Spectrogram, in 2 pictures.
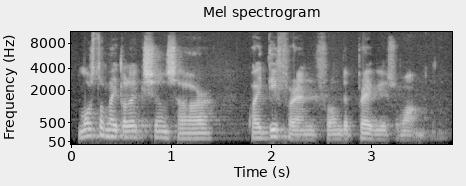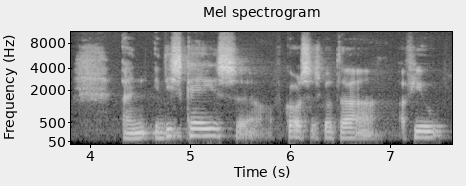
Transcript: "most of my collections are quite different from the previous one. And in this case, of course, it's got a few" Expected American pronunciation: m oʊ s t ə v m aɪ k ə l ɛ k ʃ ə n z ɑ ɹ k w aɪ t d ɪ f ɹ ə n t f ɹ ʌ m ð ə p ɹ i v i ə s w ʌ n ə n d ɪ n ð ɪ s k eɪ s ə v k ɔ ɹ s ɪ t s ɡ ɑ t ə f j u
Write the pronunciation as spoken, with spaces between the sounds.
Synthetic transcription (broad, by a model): m oʊ s t ə v m aɪ k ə l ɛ k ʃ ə n s ɑ ɹ k w aɪ t d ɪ f ɹ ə n t f ɹ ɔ m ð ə p ɹ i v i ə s w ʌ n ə n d ɪ n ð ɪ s k eɪ s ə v k ɔ ɹ s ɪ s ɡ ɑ t ə f j u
